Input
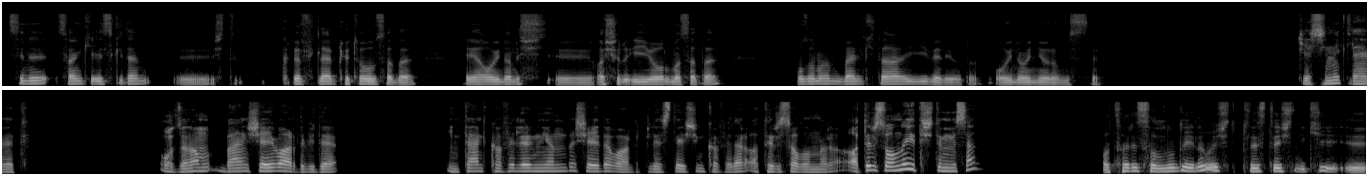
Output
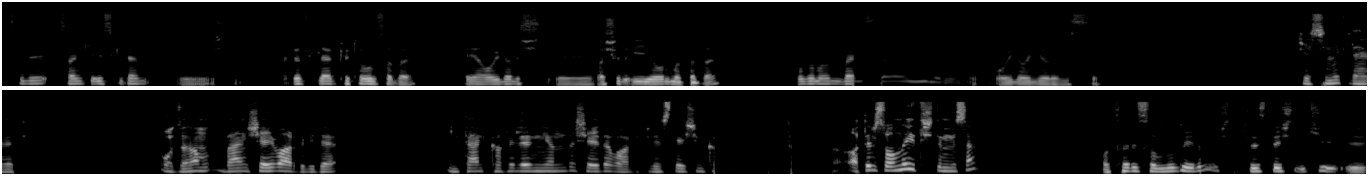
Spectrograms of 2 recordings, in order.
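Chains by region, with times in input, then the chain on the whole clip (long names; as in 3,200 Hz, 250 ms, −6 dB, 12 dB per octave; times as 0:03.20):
0:06.43–0:06.97: low-pass filter 1,200 Hz 24 dB per octave + parametric band 170 Hz +13.5 dB 0.36 octaves
0:08.51–0:09.71: parametric band 11,000 Hz +11.5 dB 1.4 octaves + downward compressor 5 to 1, threshold −42 dBFS + comb filter 4.7 ms, depth 60%
0:20.67–0:21.96: high shelf with overshoot 3,800 Hz −13.5 dB, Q 1.5 + gate with flip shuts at −25 dBFS, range −38 dB
0:25.63–0:26.04: low-shelf EQ 300 Hz +9.5 dB + downward compressor 8 to 1, threshold −33 dBFS
whole clip: spectral dynamics exaggerated over time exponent 2; automatic gain control gain up to 7 dB; level −1 dB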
